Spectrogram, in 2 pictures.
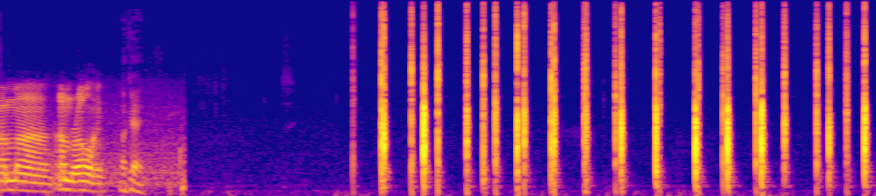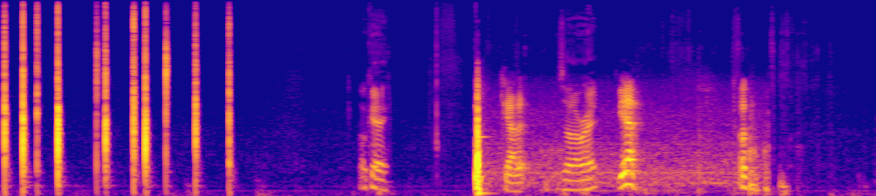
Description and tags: Two people clapping out of sync. Medium to fast pace, slightly upbeat.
